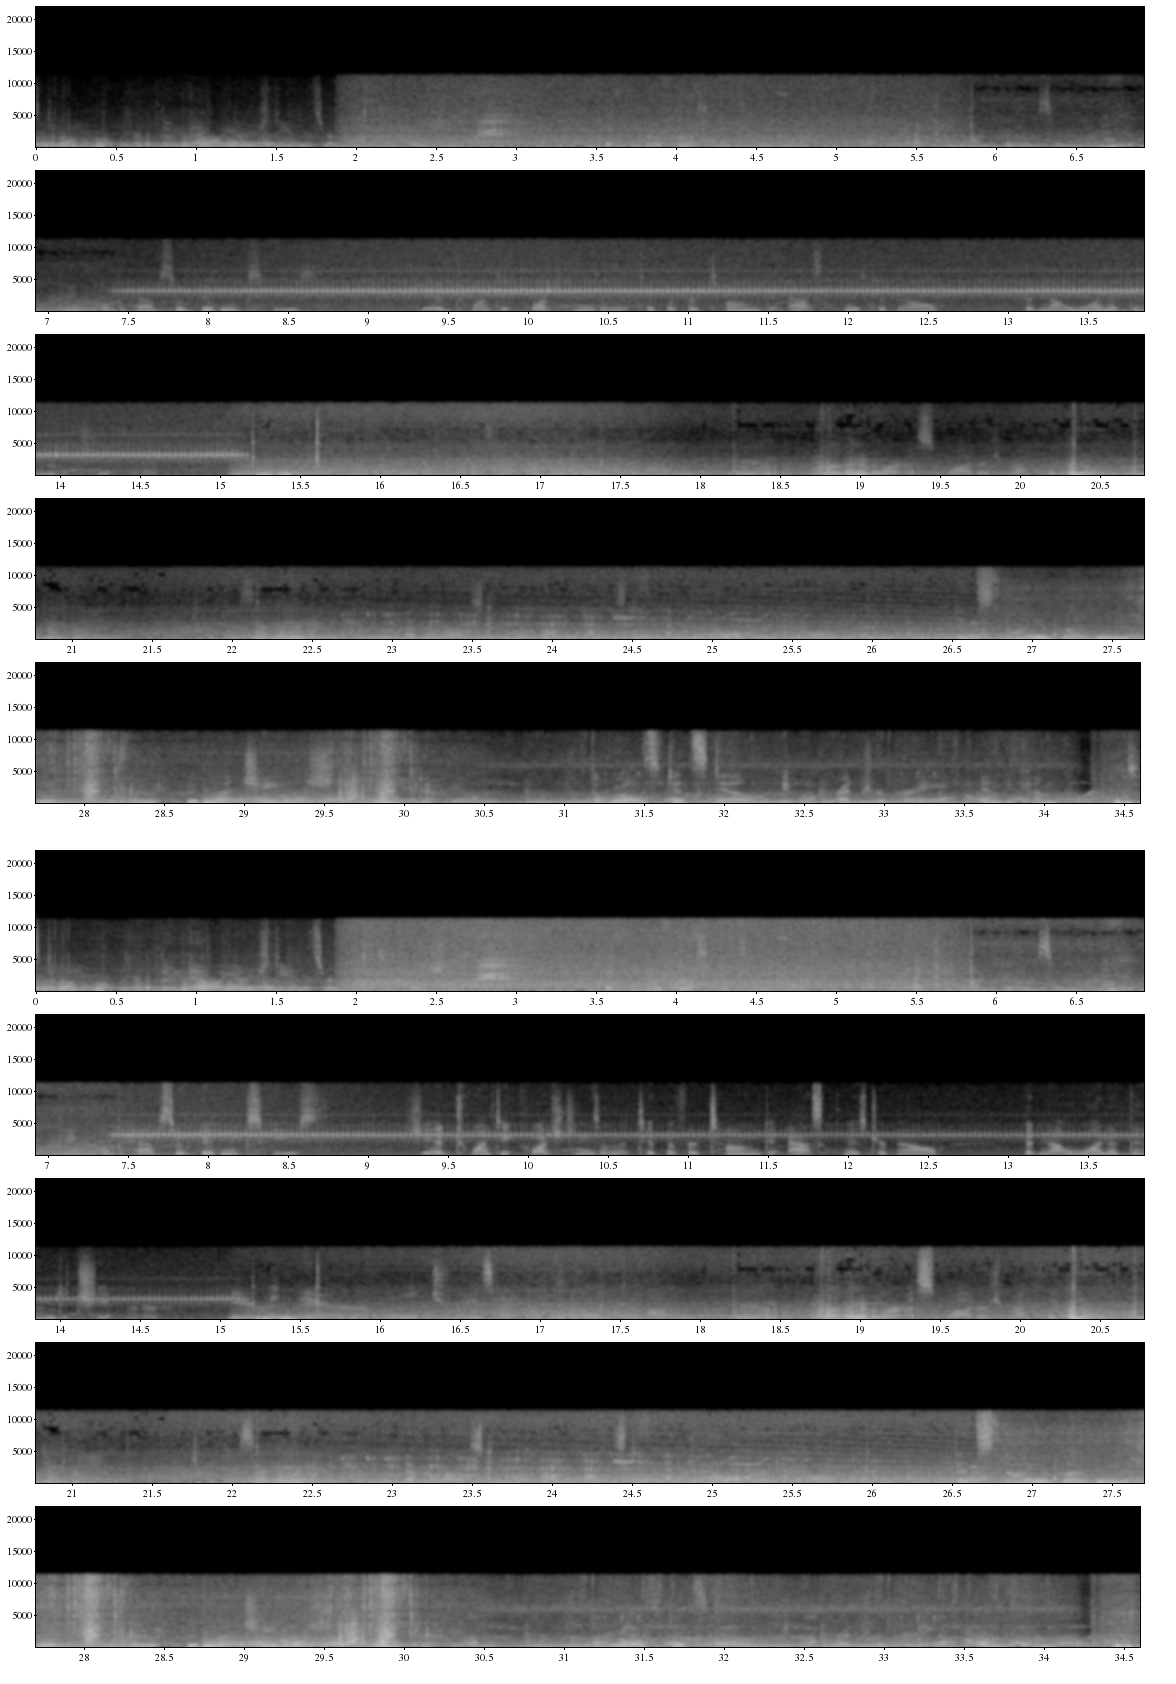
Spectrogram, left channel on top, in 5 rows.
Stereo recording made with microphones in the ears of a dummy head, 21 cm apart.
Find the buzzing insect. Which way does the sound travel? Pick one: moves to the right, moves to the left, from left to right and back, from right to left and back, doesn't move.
from right to left and back.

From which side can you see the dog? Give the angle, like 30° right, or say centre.
60° right.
